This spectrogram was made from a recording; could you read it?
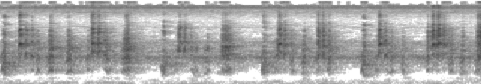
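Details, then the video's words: Chukar partridge giving a rapid series of harsh, clucking chuck notes, about three per second, over a faint low rumble. "chakor masti awaz keklik sesi"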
